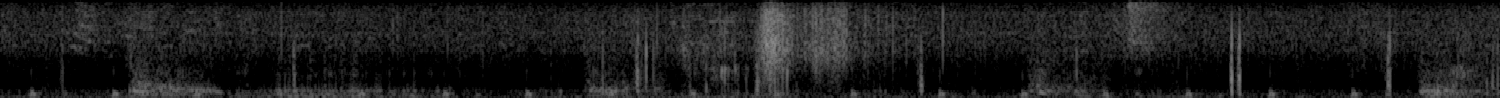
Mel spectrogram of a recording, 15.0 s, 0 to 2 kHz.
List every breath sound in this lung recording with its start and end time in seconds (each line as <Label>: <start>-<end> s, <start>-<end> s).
Inhalation: 1.19-2.22 s, 5.78-6.80 s, 10.21-11.21 s
Exhalation: 2.66-4.96 s
Crackles: 5.78-6.80 s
